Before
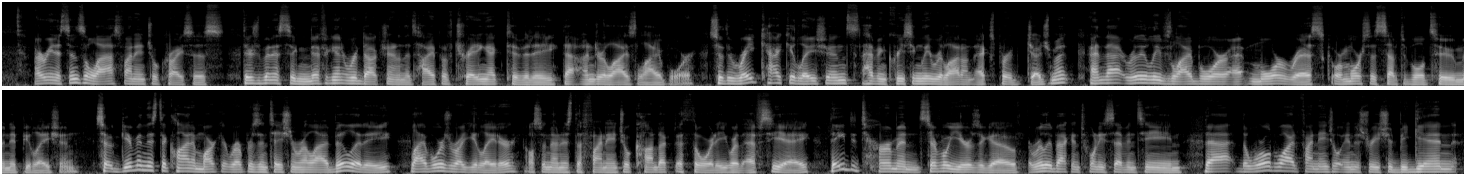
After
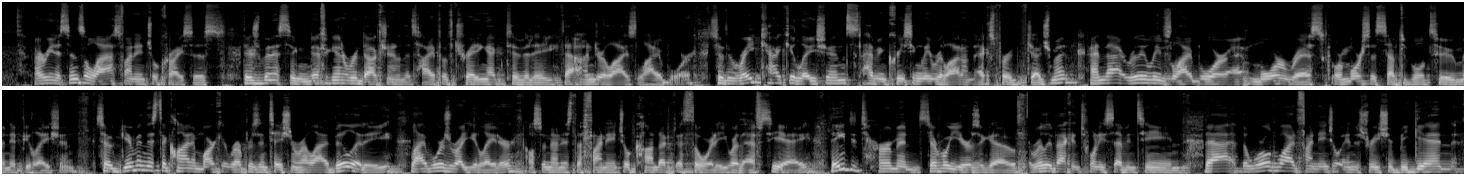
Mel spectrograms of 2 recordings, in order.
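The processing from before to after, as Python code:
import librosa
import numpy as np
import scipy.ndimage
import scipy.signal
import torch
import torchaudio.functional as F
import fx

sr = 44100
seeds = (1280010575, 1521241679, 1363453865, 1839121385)

y = fx.hum_notches(x, sr, base_hz=60, count=4)
y = fx.dereverb_blind(y, sr, rt60_s=1.2)
y = fx.lowpass(y, sr, hz=3500.0, slope=24, at=(10.5, 11.55))
y = fx.peak_eq(y, sr, hz=620.0, db=-5.0, octaves=1.7, at=(14.01, 14.44))
y = fx.sustainer(y, sr, db_per_s=55.0)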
